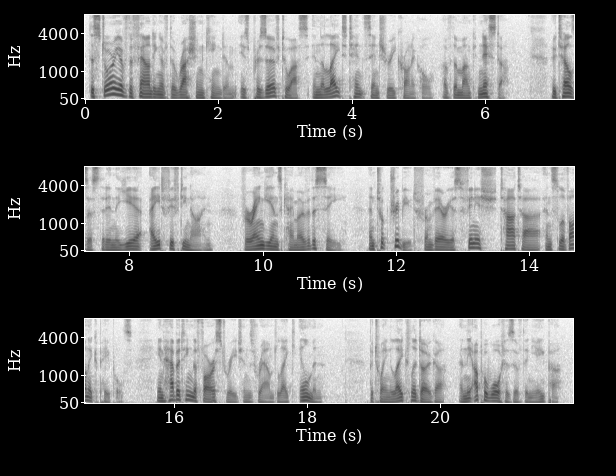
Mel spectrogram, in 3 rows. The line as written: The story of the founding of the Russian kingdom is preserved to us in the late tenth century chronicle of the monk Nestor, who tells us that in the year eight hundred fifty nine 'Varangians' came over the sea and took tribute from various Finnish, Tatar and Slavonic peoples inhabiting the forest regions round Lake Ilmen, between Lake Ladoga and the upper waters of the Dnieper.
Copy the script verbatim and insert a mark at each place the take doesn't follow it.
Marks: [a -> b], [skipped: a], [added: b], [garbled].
The story of the founding of the Russian kingdom is preserved to us in the late tenth century chronicle of the monk Nestor, who tells us that in the year eight hundred fifty nine 'Varangians' came over the sea and took tribute from various Finnish, Tatar and Slavonic peoples inhabiting the forest regions round Lake Ilmen, between Lake Ladoga and the upper waters of the Dnieper.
